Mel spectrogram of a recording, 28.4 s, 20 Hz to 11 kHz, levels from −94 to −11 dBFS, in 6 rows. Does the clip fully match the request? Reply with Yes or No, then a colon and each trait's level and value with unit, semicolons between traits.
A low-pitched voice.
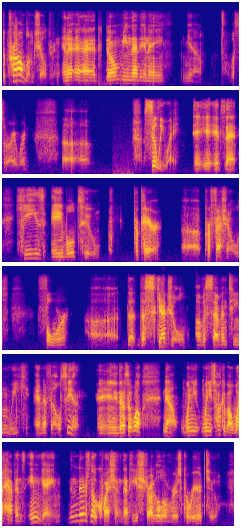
No: medium, 145 Hz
